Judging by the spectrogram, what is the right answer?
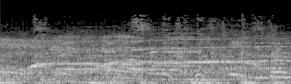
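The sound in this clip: A stadium crowd at a baseball game cheers in a loud, continuous roar, with shouts and whoops rising out of the dense crowd noise throughout.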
